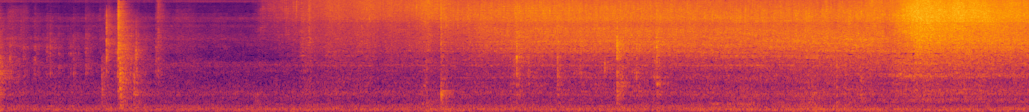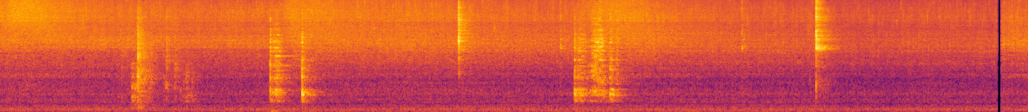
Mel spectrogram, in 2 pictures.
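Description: Butter melting and sizzling in a hot nonstick frying pan, the sizzle building as the pan heats and the butter foams. In the second half, a spatula pushing the butter around scrapes and taps against the pan five or six times.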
